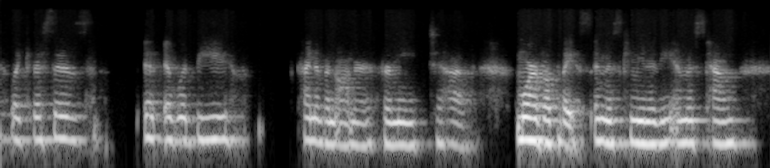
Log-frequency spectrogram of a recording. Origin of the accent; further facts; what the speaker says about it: San Diego, California, United States; now in Boulder, United States; We chose to be here. I'm from San Diego.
